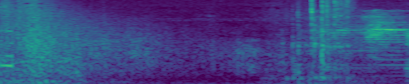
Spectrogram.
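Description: A handgun shot at the start, its sound dying away over about half a second. A short clatter of sharp clicks follows about a second and a half in.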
